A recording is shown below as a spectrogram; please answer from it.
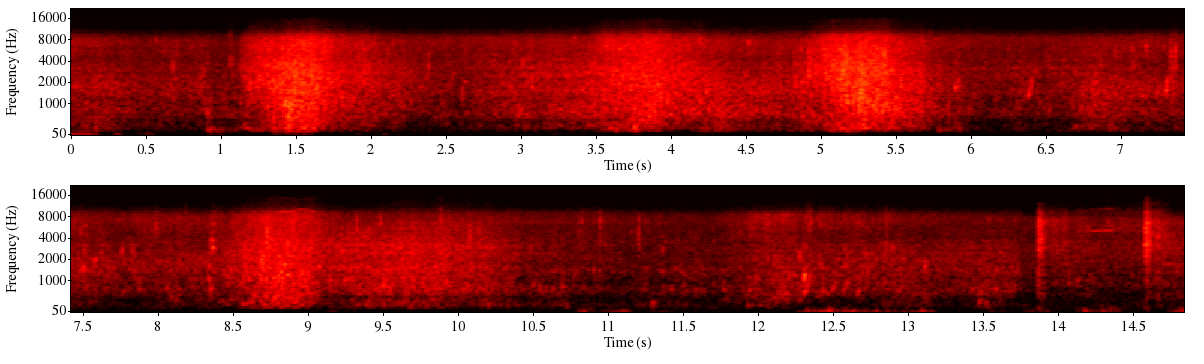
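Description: Small waves washing onto a sandy beach, the wash swelling up four or five times at irregular intervals of a second or more, with some wind on the microphone.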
